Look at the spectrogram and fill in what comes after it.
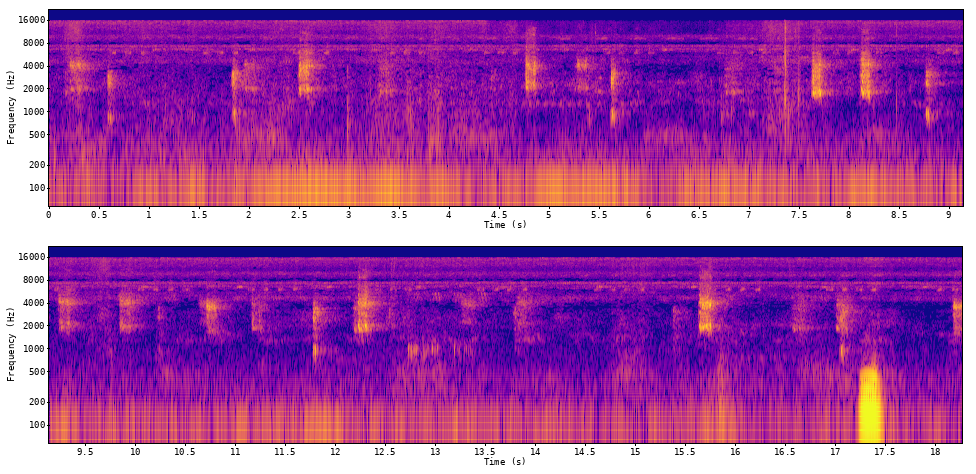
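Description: Scattered short, high bird chirps over quiet outdoor background, with a faint low hum through the first two-thirds. Near the end there is one brief low voice sound.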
